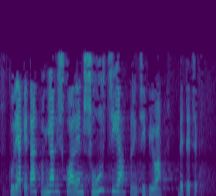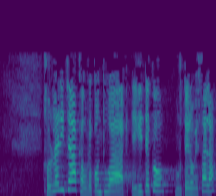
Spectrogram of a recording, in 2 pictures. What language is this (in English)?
Basque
